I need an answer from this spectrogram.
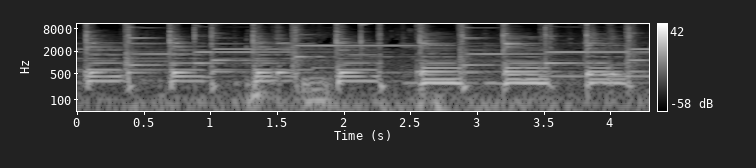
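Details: Bright plucked ukulele music with steady repeated chords fills the room, and no animal voice is present.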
